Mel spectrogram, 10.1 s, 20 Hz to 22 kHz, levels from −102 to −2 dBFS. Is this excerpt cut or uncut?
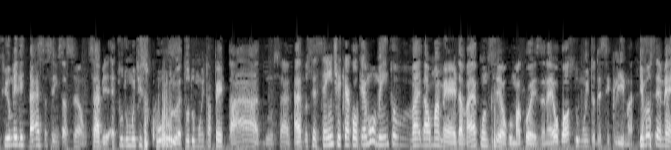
uncut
